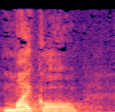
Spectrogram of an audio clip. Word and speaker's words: Michal: As the ark of the Lord came into the city of David, Michal, I'm not exactly sure how that's supposed to be pronounced, but it is a long I.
